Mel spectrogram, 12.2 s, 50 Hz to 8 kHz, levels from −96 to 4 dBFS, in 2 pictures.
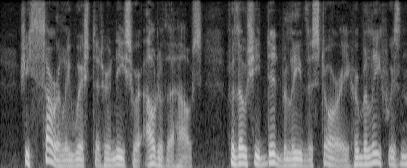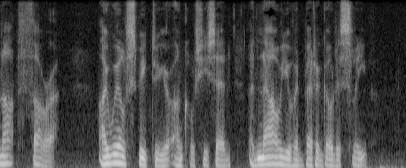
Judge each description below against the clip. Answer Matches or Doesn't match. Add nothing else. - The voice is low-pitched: Matches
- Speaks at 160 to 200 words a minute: Matches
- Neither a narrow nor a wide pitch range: Matches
